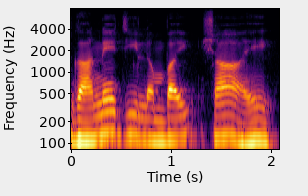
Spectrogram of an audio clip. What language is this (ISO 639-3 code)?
snd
